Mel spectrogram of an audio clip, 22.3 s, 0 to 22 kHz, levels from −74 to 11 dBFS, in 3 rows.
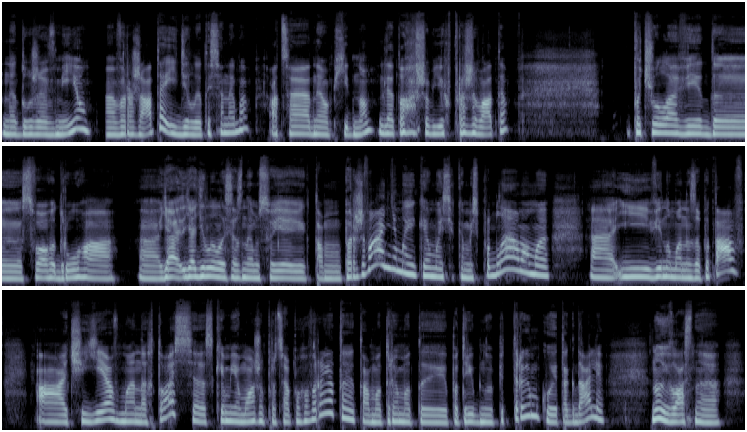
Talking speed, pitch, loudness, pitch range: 155 wpm, 180 Hz, -19 LUFS, 170-205 Hz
